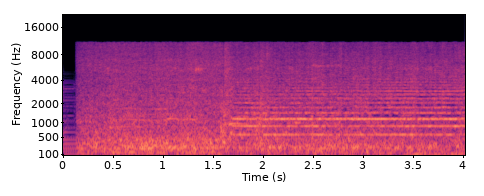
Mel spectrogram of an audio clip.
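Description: Train running noise heard from a carriage window, then about one and a half seconds in the locomotive's horn sounds one long, steady blast of several notes together. It is a warning to road traffic at level crossings whose barriers are not working.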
